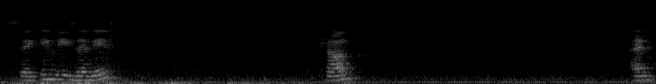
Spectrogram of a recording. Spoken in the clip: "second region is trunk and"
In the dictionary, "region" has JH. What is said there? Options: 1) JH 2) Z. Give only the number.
2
